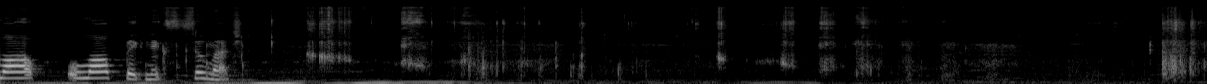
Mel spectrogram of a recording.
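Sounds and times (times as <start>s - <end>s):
corn snacks crunching: 3.0s - 12.0s.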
